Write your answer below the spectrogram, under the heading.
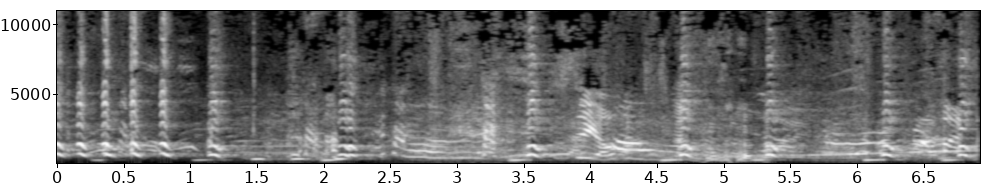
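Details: Siamangs at Miami Metrozoo howl in loud, rising and falling whoops and barks, resonated by the inflatable throat sac, with a sound also made on breathing in; human voices and laughter around them.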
